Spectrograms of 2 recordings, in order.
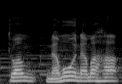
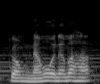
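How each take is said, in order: Both takes have the same delivery.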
